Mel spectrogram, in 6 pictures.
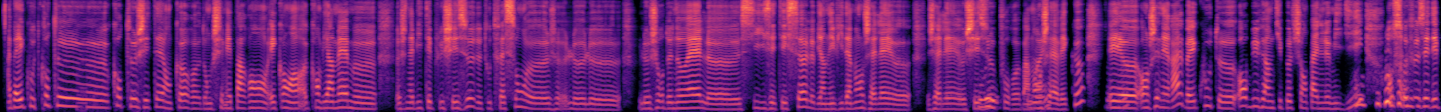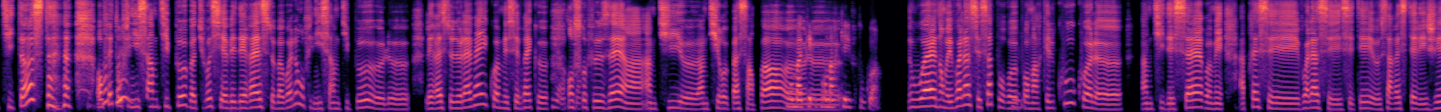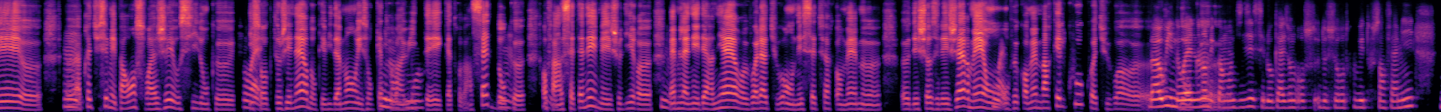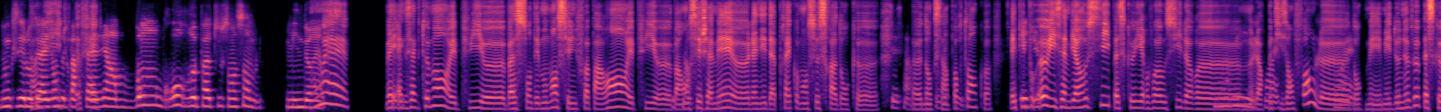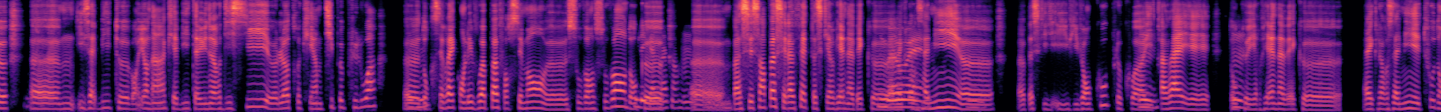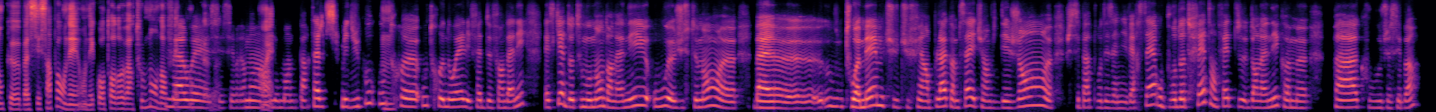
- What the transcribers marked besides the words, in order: laugh; chuckle; laugh; "marquer" said as "maquer"; tapping; stressed: "bon gros"; stressed: "Ouais"; other background noise
- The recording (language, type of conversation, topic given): French, podcast, Parle-nous d'un repas qui réunit toujours ta famille : pourquoi fonctionne-t-il à chaque fois ?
